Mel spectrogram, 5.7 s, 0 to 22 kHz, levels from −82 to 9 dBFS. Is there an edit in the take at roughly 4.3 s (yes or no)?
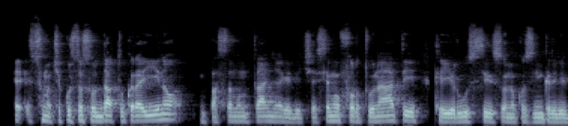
yes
